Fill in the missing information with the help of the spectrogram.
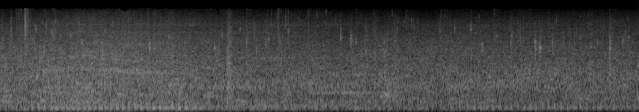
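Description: Samosas deep-frying in a large kadai of hot oil: a steady sizzle with small crackles.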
